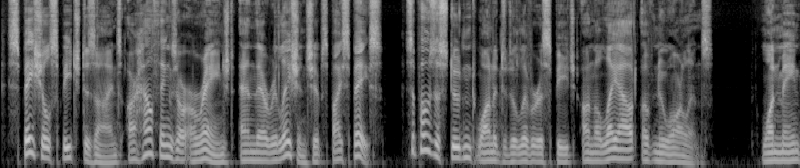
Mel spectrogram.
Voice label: Informative Speech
